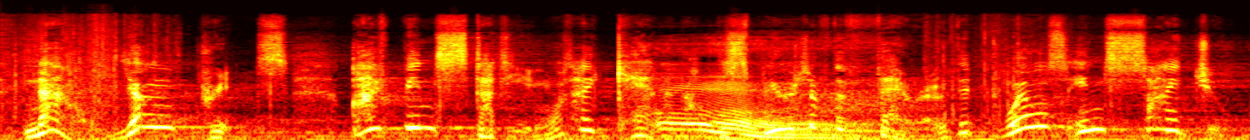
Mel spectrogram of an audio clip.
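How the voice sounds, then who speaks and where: A cartoonish character voice goes at a moderate pace over clear music in the background. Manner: formal, dignified.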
